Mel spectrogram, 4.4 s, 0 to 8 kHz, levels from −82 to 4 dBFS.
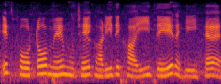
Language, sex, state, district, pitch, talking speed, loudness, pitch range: Hindi, female, Madhya Pradesh, Katni, 215 Hz, 120 wpm, -16 LUFS, 200-240 Hz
